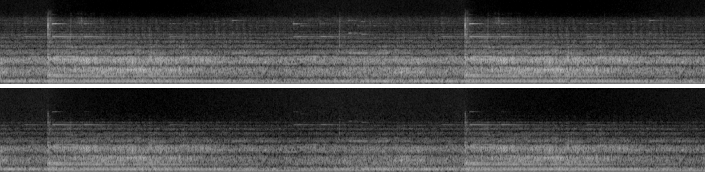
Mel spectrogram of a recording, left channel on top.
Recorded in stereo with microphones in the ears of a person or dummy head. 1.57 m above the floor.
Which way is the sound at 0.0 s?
50° left (ahead or behind).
